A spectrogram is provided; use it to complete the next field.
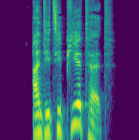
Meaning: inflection of antizipieren: 1. second-person plural preterite 2. second-person plural subjunctive II
- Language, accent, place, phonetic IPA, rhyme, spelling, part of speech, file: German, Germany, Berlin, [ˌantit͡siˈpiːɐ̯tət], -iːɐ̯tət, antizipiertet, verb, De-antizipiertet.ogg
